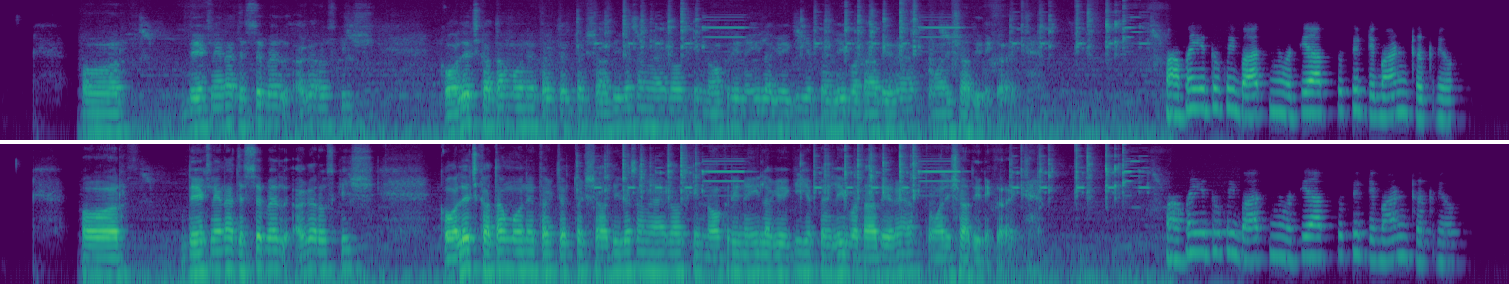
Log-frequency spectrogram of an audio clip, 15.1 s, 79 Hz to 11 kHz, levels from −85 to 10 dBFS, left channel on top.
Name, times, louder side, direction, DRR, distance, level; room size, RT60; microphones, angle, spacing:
voice 1, 0.3-1.3 1.8-10.4, right 5 dB, 75° right, 0.6 m, -29 dB
sound 1, 0.8-11.7, left 1 dB, 80° left, 0.8 m, -43 dB
sound 2, 5.6-7.5 8.0-9.7 10.0-11.5, right 5 dB, 25° right, 0.7 m, -35 dB
voice 2, 11.7-13.2 13.5-14.5, left 6 dB, 40° left, 0.3 m, -30 dB
2.9 x 2.4 x 2.8 m
head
